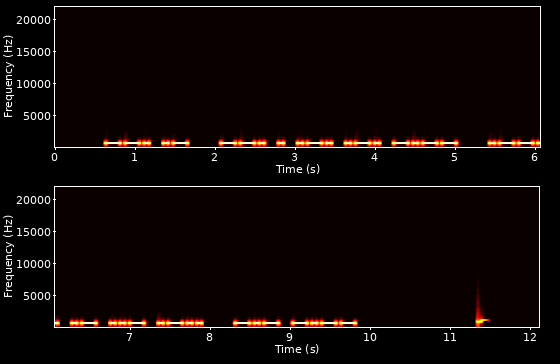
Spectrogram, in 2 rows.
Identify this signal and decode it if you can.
Morse code, heard as a keyed tone, about 21 wpm, 700 Hz. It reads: GA GERRY PAUL KY
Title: K1USN SST QSO Practice - 20wpm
